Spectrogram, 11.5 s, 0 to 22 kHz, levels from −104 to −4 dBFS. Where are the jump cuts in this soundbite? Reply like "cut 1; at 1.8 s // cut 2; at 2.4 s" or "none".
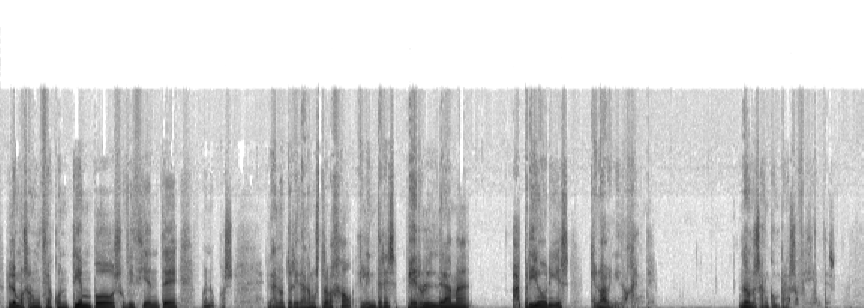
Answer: none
